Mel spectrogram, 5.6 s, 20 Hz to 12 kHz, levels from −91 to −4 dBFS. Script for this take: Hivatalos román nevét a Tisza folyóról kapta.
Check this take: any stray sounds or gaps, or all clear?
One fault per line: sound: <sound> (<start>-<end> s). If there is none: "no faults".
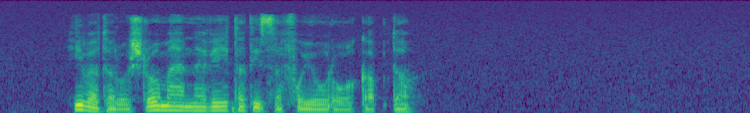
no faults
